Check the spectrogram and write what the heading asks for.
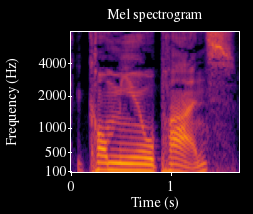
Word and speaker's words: comeuppance: Comeuppance, right? – And it sounds like come up.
